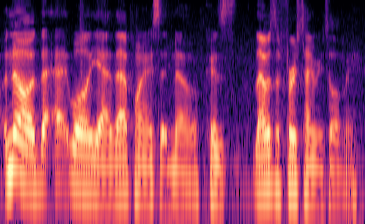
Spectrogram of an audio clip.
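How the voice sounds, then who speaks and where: A man co-hosting a casual podcast chat about games and films, talking in a halting, meandering way that trails off. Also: mid-range voice, a bit bright. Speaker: podcast co-host.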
